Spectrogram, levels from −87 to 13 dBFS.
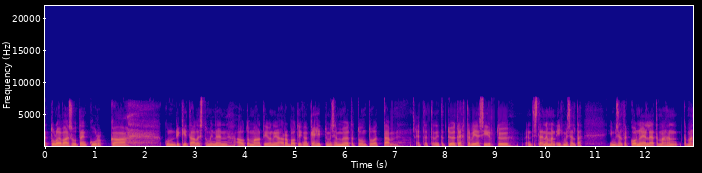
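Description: Buffer tearing runs from 6.9 to 9.25 s in this speech clip, starting after "kehittymisen myötä tuntuu että" and clearing before "entistä enemmän ihmiseltä ihmiseltä". Writer and reader pointers cross each period, splicing in a small slice of audio about 70 ms old, producing a 50 Hz robotic buzz that fits a 20 ms buffer. The Bluetooth mSBC headset codec path caps the band near 7.7 kHz with light graininess.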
